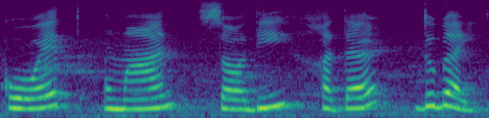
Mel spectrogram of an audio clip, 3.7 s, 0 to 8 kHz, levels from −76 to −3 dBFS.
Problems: constant background noise, continuous background conversations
